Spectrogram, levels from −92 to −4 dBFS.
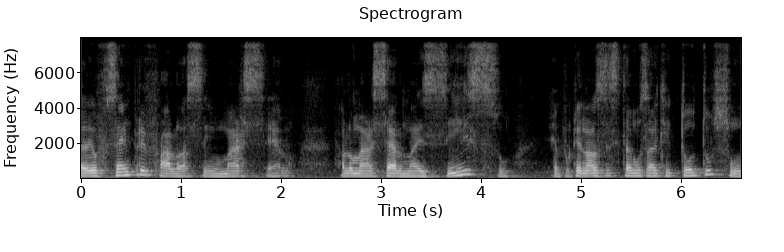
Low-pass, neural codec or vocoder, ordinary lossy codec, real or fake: none; codec, 16 kHz, 16 kbps, FunCodec, trained on Chinese and English, 50 frames a second; none; fake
